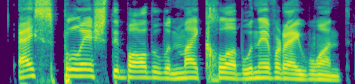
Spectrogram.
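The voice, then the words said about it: Exaggerated bad Russian accent. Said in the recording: “Malkovich is Russian in that movie. Famously awful.”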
